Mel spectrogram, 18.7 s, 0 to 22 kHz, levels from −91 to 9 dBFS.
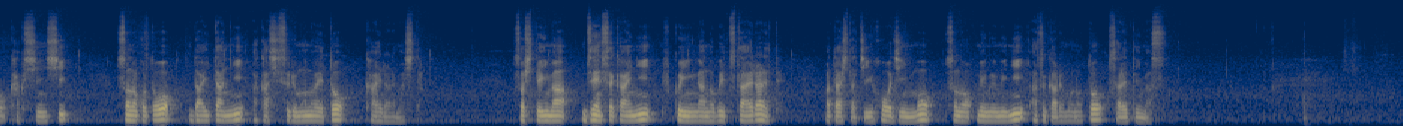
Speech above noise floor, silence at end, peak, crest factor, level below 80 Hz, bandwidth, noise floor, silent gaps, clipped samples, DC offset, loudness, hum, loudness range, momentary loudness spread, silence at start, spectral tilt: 34 dB; 3.2 s; -12 dBFS; 20 dB; -84 dBFS; 16 kHz; -65 dBFS; none; under 0.1%; under 0.1%; -31 LUFS; none; 7 LU; 12 LU; 0 s; -6 dB/octave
